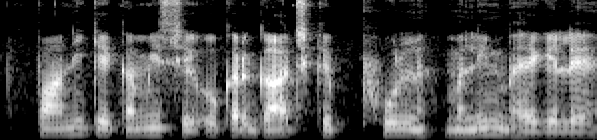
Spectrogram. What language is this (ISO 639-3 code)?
mai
